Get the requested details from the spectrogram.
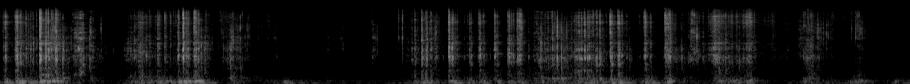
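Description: A metal utility knife blade shaves and scrapes a solid, hand-sized green bar of soap, with flakes piling on the table. Dry, crisp scraping strokes come in quick bright bursts with a papery, crinkly texture. Brief pauses fall between the runs of cutting.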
